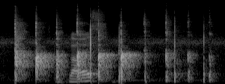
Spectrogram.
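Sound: brief hand clapping applause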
